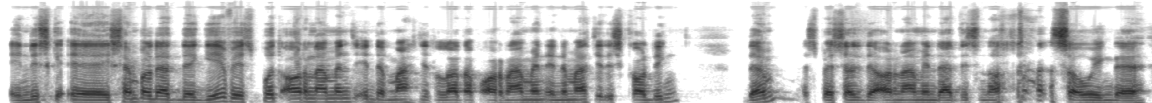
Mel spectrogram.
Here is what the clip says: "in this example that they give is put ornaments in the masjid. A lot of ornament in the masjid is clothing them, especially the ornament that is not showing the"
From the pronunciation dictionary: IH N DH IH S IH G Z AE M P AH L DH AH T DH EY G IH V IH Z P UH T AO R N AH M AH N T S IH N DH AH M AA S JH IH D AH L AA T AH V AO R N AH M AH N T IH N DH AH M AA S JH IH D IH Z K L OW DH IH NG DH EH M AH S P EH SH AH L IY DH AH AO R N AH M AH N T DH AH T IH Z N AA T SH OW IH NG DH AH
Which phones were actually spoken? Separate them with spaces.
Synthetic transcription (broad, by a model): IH N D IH S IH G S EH M P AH L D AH T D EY G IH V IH S P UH T AO R N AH M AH N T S IH N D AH M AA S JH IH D AH L AA T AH F AO R N AH M AH N T IH N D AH M AA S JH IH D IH S K OW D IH NG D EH M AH S P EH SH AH L IY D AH AO R N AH M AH N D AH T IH S N AA T S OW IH NG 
